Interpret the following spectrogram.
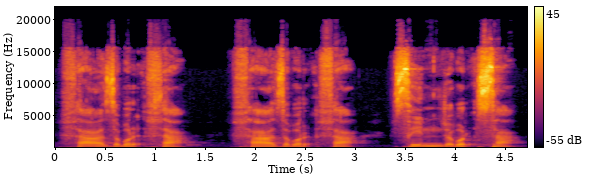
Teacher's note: জিহ্বার আগা সামনের উপরে দুই দাঁতের আগার সাথে লাগিয়ে হালকা বাতাস বের করে উচ্চারণ করতে হবে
